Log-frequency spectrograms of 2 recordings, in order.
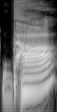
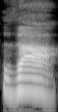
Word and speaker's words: ذ: اس کا صحیح تلفظ ہے ذا.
